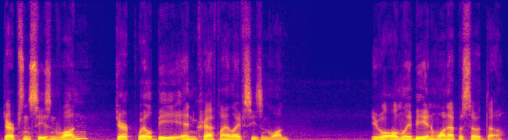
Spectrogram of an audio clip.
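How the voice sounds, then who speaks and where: This livestream host, an animator, has a mid-range, dark voice and keeps a steady tone at normal speed. There's no echo, though music runs behind him as he chats easily with viewers and talks through his work.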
